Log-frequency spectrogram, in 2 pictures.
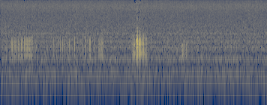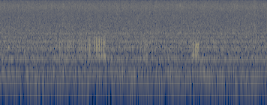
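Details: Tago's brown frog (Rana tagoi) calling in April near a gorge on the Kamo River, Itoshima, Fukuoka, Japan; a few short low pulsed croaks, one louder burst near the start, over steady stream-like background noise.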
